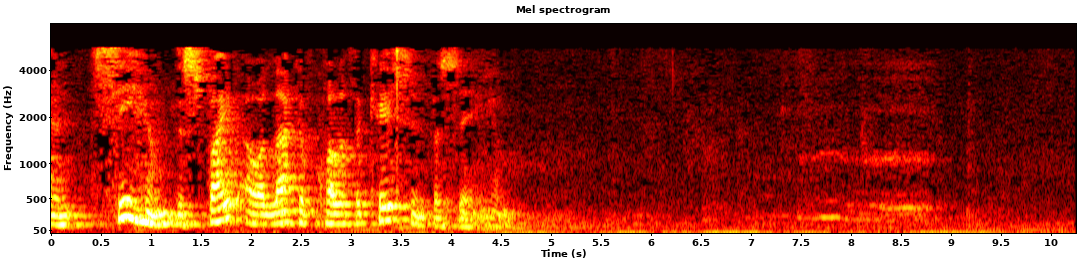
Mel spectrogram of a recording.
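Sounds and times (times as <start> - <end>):
speech: 0.0 - 4.8
person snoring softly: 7.5 - 9.0.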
